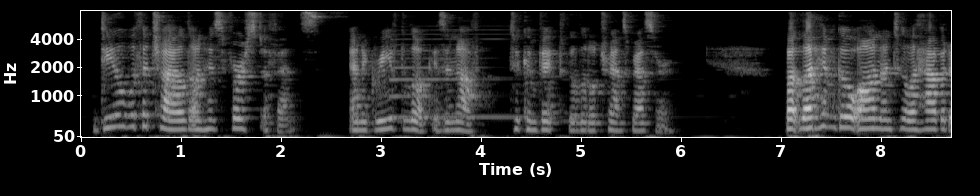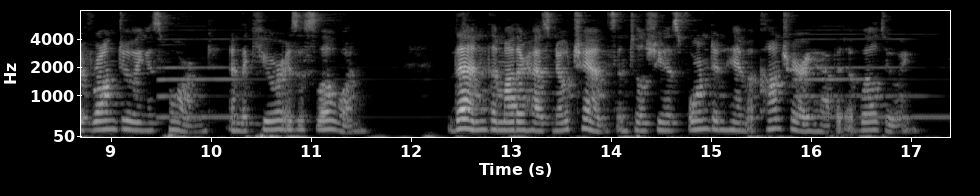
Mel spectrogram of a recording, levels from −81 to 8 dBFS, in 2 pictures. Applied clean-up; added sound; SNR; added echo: classical method WPE with log-MMSE.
